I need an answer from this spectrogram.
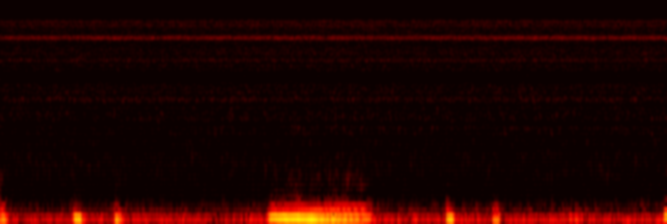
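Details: Daigoro, a pet cat, asleep at home: one drawn-out low, throaty breath sound with a falling, harmonic-rich contour lasting about a second, between soft brief low puffs in an otherwise quiet room.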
